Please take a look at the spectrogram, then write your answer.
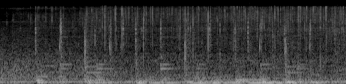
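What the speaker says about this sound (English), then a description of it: "then I'm gonna go ahead and sear the scallops." Scallops sear in a hot pan with a steady crackling sizzle and frequent sharp pops, close and fairly loud, with no talking.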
